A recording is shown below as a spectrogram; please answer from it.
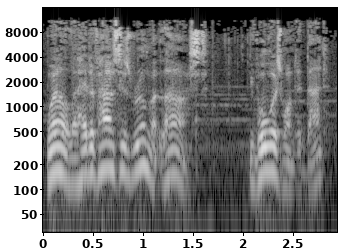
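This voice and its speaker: Actor as a wistful English schoolboy, music underneath. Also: male voice, fairly high pitch, expressive, moderate pace, mellow, natural voice. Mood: fond, wistful. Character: wistful, intense English public schoolboy in late teens. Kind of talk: 1980s radio drama acting.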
